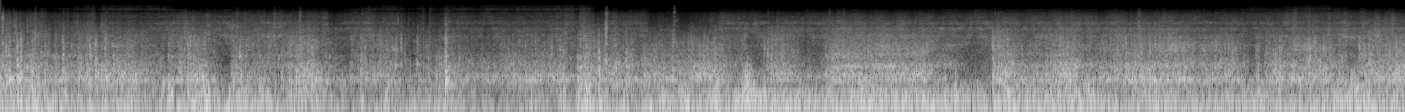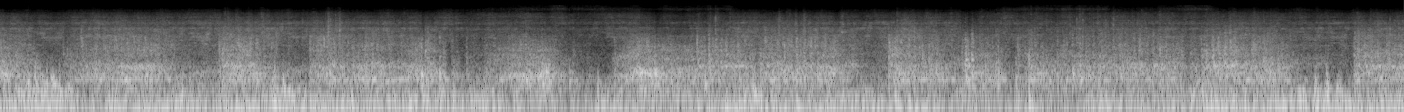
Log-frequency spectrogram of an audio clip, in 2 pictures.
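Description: Raw chest-mounted action-camera audio of a Canyon Torque full-suspension mountain bike riding fast downhill on a dirt trail. A continuous rumble of wind and tyres is broken by frequent knocks and rattles from the bike as it goes over bumps.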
